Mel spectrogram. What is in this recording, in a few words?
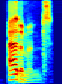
"adamant", British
